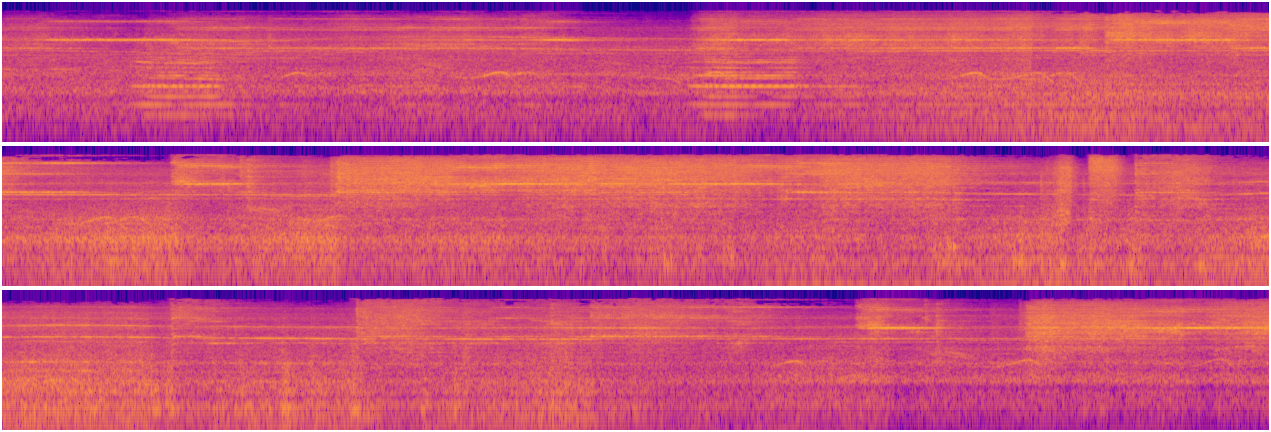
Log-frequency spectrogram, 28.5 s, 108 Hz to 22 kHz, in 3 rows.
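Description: EMD WDP-4D diesel locomotive hauling a passenger train: a short horn blast about a second in and another about five seconds in. Throughout, the wheels squeal on the curving rails, with a low rumble from the passing train through the middle.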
